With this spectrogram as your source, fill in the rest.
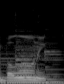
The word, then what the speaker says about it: Baloney: The man they called Baloney. Baloney, and you better not mispronounce it. They call me Mickey the Meatball. That's me right there. I was the muscle. Mr. Bologna! Mr. Bologna! It's baloney. Sorry, sir.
